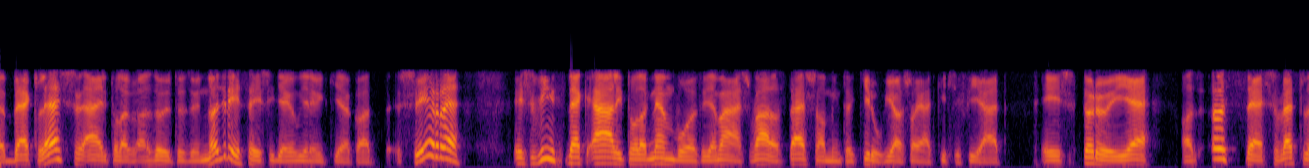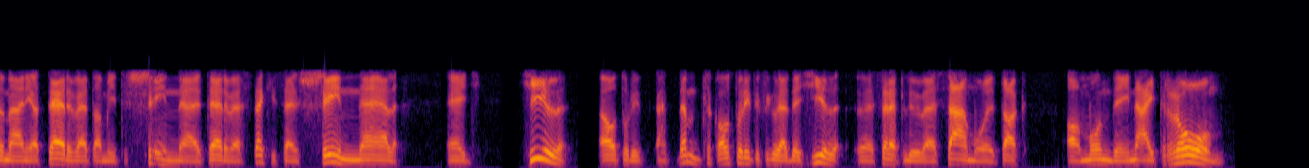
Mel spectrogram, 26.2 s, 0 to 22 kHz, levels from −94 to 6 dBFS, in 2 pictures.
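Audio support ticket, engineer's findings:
Lost AMR speech frames at 1.34–1.50 s (before "öltöző nagy része is"), 5.56–5.64 s ("sérre és"…"állítólag nem volt ugye"), 14.60–14.86 s ("tervet amit"…"terveztek hiszen shane egy") and 22.02–22.07 s. Brief dips or drawn-out warbles where the AMR decoder repeats the last good pitch and vocal-tract settings at falling gain. The 5.56 s gap fits a run of about three 20 ms frames; the others fit single frames. On the waveform, the envelope sags and then recovers weakly. On the spectrogram, smeared, repeated harmonics fade within the AMR-NB line band of 200 Hz to 3.7 kHz.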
